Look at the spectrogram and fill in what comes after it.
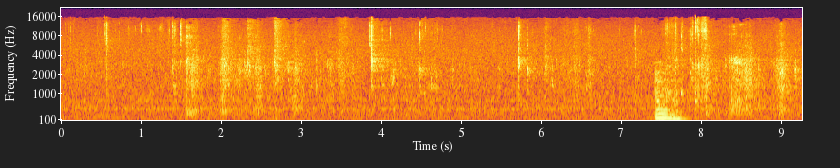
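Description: Potato chips being bitten and chewed, a scatter of small crunches and mouth clicks. A short falling "mm" hum from the eater comes about seven and a half seconds in.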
